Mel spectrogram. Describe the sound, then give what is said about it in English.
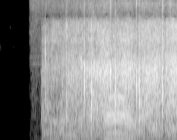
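A crowd bursts into loud, dense applause for the South Carolina Supreme Court reproductive freedom ruling, starting abruptly and holding steady, with voices cheering and whooping through the clapping. “That applause went on a lot longer than I thought it would.”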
